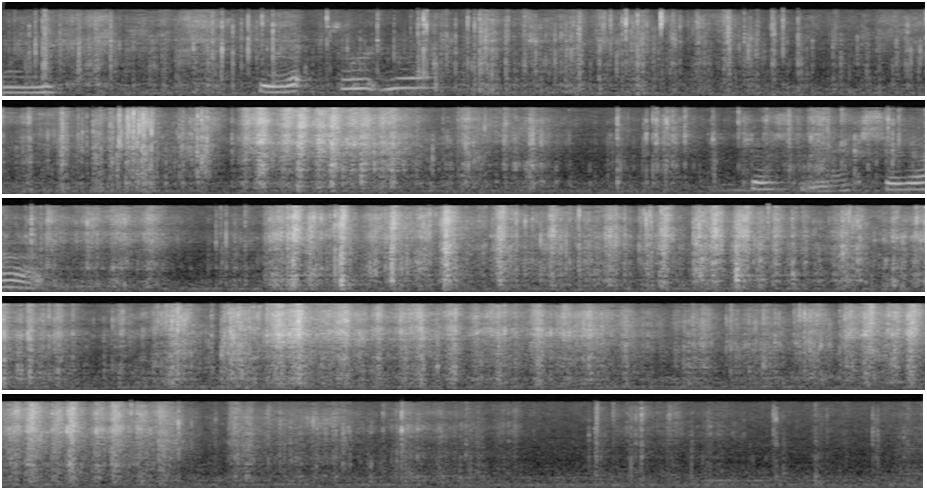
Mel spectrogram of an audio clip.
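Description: Clear plastic zip-top bag crinkling as it is handled and shaken with a dry mix inside, in uneven bursts; the crinkling dies down about two and a half seconds before the end.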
